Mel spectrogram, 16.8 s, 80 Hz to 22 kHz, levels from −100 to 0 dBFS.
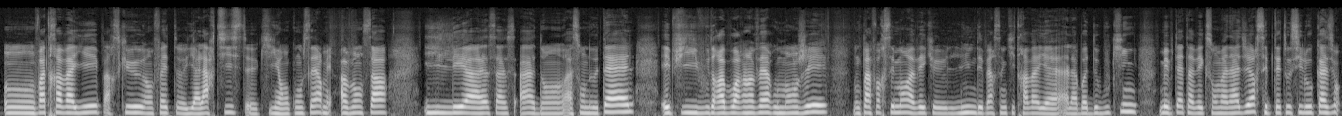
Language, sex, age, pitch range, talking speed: French, female, 20-39, 185-215 Hz, 220 wpm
